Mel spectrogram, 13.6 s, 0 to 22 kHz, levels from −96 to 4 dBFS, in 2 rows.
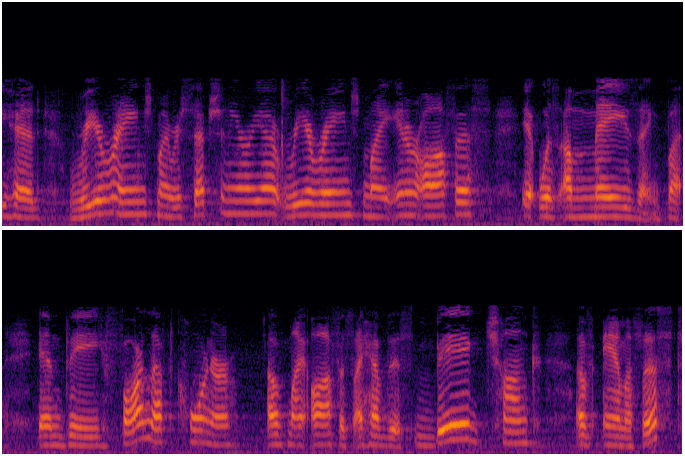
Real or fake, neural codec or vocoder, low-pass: real; none; 5.4 kHz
